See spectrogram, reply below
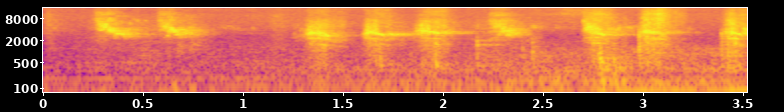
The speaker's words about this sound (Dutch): Jonkies. Ja? Fantastisch, ja. Jonge mussen, kijk, die ene wordt direct gevoerd.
